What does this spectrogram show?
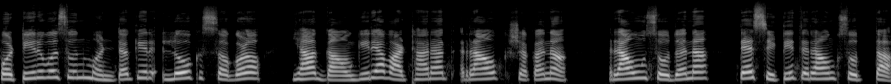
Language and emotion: Goan Konkani, neutral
